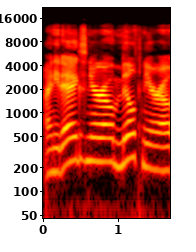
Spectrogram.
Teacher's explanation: You rise on each item to show more is coming. I need eggs, Nero, milk, Nero, and then you fall on the very last item to signal that's the end of the list.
